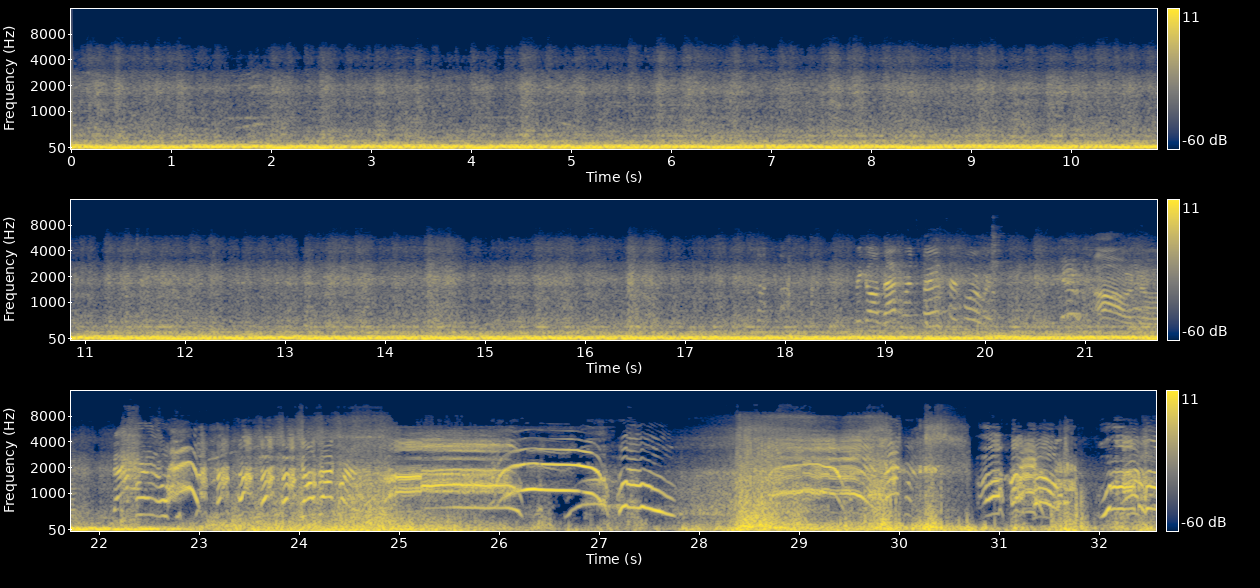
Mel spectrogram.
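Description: A steady low hum from the slingshot ride's machinery while the capsule is held on the ground. The hum cuts off about three-quarters of the way through as the capsule is launched, and riders' screams and shrieks follow to the end.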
